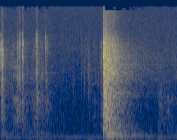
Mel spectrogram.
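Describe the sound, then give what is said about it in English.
A door slams as someone leaves a studio: one loud, sharp bang that rings out briefly after a quiet stretch of faint background sounds. “That door slam wasn't Robert. It was Tony Curtis leaving the studio.”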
